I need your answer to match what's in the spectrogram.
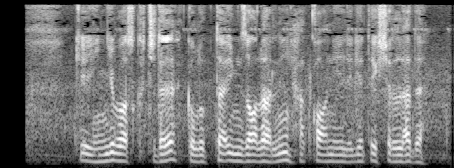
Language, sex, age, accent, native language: Uzbek, male, 18-24, Farg'ona, Uzbek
